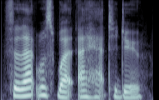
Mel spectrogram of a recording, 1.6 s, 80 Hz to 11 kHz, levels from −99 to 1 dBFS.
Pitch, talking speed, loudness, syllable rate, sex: 205 Hz, 300 wpm, -19 LUFS, 6.1 syllables/s, female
